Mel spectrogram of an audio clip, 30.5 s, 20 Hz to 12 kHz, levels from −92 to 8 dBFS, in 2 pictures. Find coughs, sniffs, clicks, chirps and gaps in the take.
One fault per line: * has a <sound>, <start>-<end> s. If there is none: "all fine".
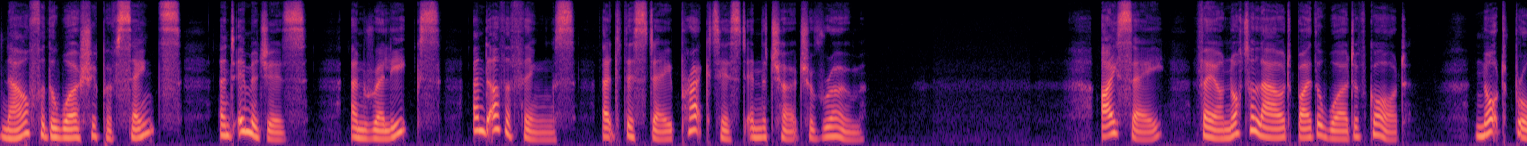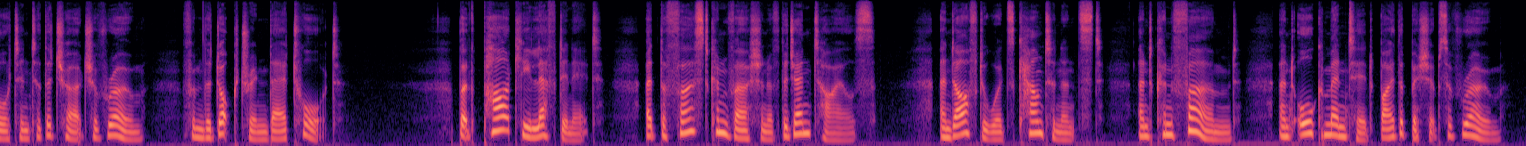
all fine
